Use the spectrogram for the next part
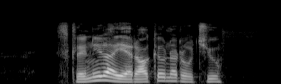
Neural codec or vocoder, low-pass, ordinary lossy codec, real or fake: none; 7.2 kHz; none; real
